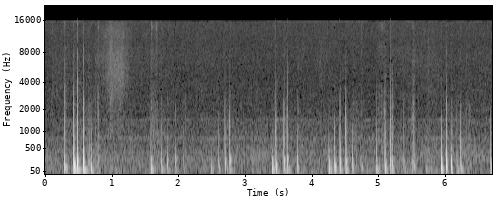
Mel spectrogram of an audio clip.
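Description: A round, flat, solid cork trivet about 20 cm across is held up while long red nails scratch and tap its surface. About 25 short, dull, low thuds come in quick clusters separated by brief pauses. Each tap dies away almost instantly with no bright ring.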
